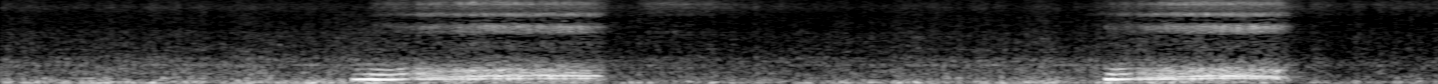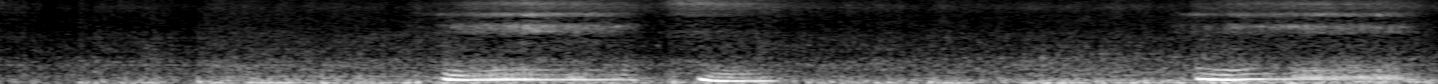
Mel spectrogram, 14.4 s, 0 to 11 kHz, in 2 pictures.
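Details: Rough, rattling snores on each breath, about 16 a minute, with quiet pauses between; ordinary snoring in sleep.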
